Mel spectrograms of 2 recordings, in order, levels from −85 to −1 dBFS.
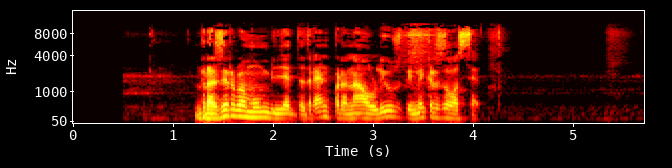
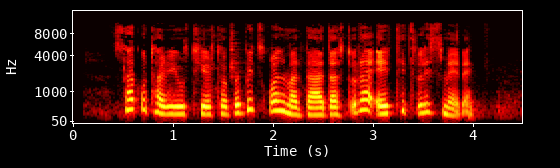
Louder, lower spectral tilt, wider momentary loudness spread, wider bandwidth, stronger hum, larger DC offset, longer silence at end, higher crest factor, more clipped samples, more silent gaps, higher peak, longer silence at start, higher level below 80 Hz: first, -21 LUFS vs -25 LUFS; second, -3 dB/octave vs -5 dB/octave; first, 15 LU vs 8 LU; about the same, 11.5 kHz vs 11.5 kHz; neither; neither; first, 1.45 s vs 0.5 s; first, 24 dB vs 16 dB; neither; neither; first, 0 dBFS vs -10 dBFS; first, 1.25 s vs 0.45 s; first, -62 dBFS vs -80 dBFS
